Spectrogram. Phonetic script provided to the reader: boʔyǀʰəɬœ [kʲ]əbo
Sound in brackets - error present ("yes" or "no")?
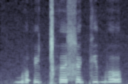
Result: no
